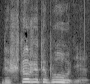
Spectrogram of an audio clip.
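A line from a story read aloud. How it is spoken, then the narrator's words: Woman sighing, overwhelmed. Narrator (Russian): вздохнула, не выдержав, какая-то из баб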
